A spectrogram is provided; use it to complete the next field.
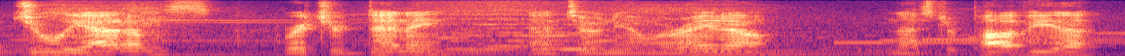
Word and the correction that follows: Paiva: Oh wait, Paiva. – Pivia. – There you go. – Paiva. If we're pronouncing it in the Spanish way.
